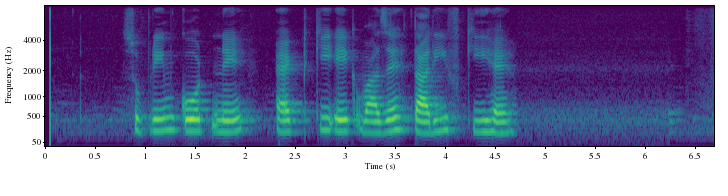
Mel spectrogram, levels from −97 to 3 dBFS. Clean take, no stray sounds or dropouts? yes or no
yes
